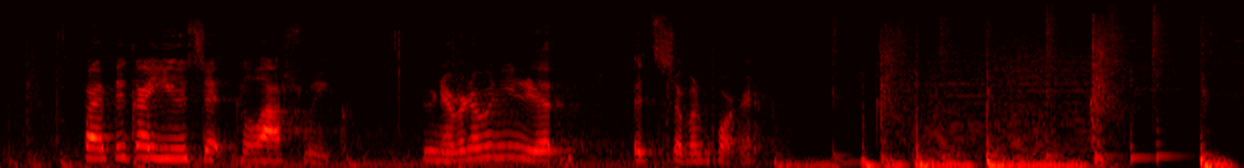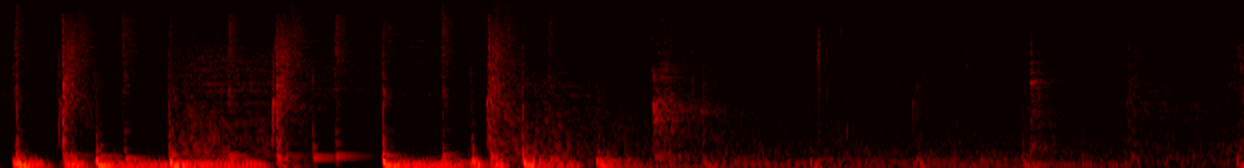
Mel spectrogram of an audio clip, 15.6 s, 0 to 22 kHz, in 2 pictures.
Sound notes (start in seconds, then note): 5.3 smooth music; 11.8 laughing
